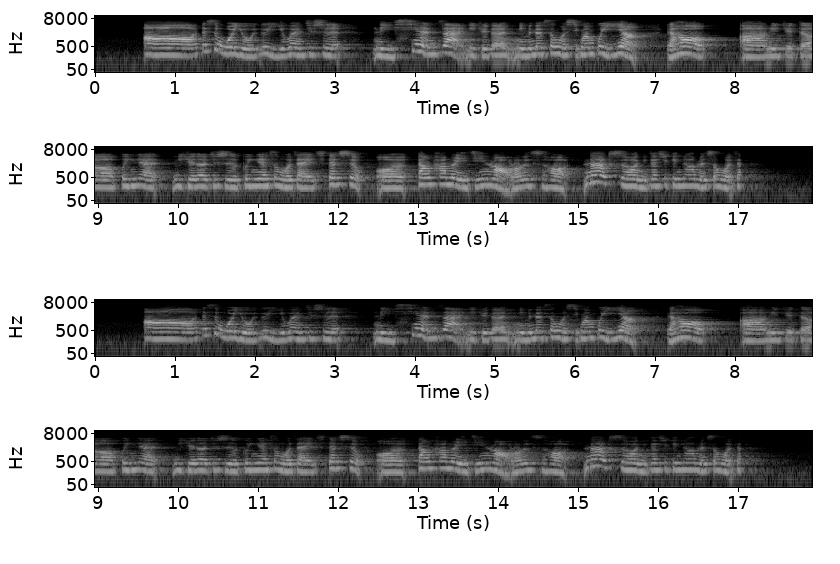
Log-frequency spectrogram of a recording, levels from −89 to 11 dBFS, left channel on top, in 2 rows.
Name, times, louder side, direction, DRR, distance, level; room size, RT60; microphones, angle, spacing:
voice 1, 0.6-3.1 3.5-6.8 7.1-7.7 8.1-17.0, left 4 dB, 60° left, 0.8 m, -28 dB
27.5 x 25.0 x 3.8 m
head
